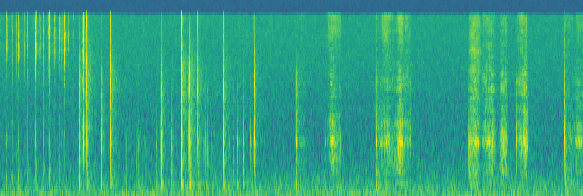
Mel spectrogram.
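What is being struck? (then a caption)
Plastic laptop lid with vinyl stickers. Long nails scratch and tap around a TOMS sticker and a red logo sticker on a black plastic laptop lid covered with vinyl stickers. Sharp, quick taps mix with short, breathy scratching strokes, and each sound dies away almost instantly. The taps come in an irregular scatter, with brief scratchy swishes in the later half.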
